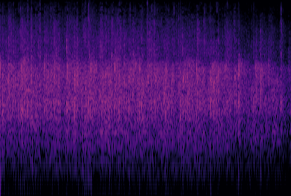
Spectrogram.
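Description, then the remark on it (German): A church audience applauds for Jesus steadily, a dense, even wash of many hands clapping that holds at a fairly loud level for the whole stretch without letting up. “Lasst uns Jesus einen Applaus geben.”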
